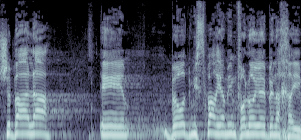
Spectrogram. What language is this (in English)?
Hebrew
